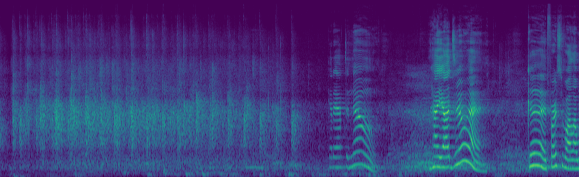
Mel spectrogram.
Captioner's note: applause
